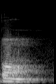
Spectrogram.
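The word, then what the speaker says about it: bomb: হবে না উচ্চারণটা হবে বম বিও এম বম bitter কিন্তু উচ্চারণ হবে না এইখানে বিটা কিন্তু সাইলেন্ট লেটার মনে রাখবে কয়েকটা উদাহরণ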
